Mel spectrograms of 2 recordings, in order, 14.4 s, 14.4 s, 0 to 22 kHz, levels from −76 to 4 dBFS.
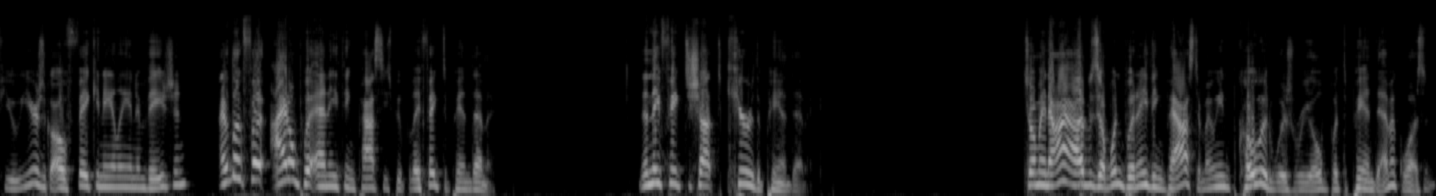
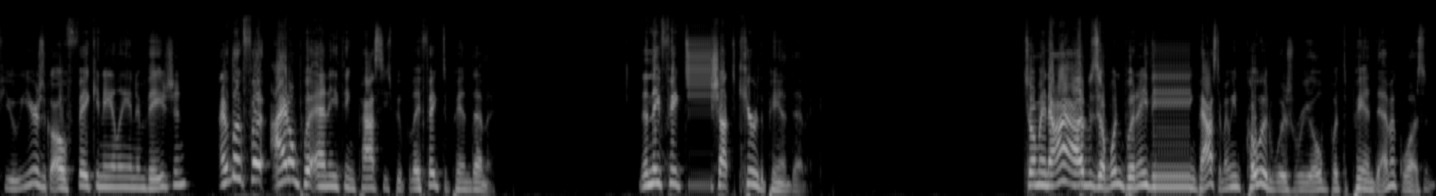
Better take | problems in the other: first | audio freezing; at 7 s and at 12 s

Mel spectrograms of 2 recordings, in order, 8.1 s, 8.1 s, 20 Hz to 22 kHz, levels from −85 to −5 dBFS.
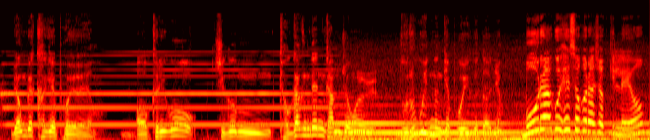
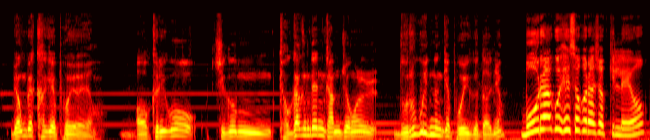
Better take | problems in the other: second | background music; loud; throughout; 5 dB below the speech; faint in the second

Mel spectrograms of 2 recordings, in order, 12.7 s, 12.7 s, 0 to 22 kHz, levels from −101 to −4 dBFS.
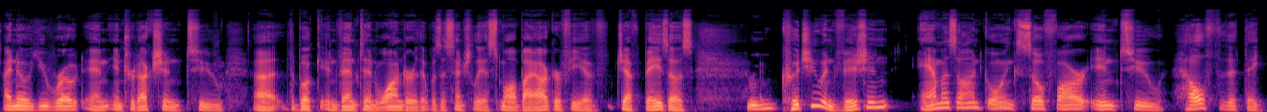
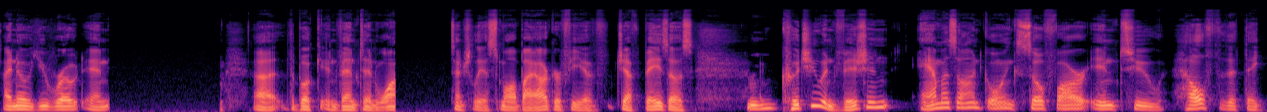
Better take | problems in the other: first | audio cutting out; at 1 s for 1 s and at 4 s for 0.5 s

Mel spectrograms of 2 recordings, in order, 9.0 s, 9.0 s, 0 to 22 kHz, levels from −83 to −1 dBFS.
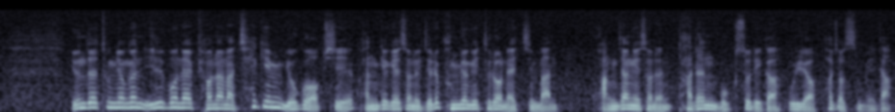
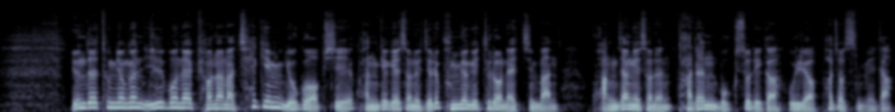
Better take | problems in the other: second | hiss; faint; throughout; 25 dB below the speech

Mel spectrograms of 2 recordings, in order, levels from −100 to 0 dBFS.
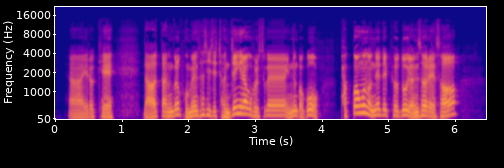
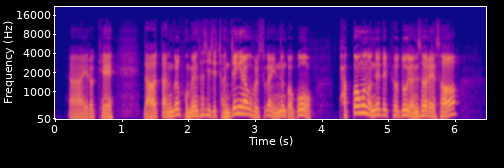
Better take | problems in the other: second | audio freezing; at 3 s

